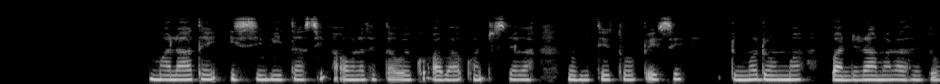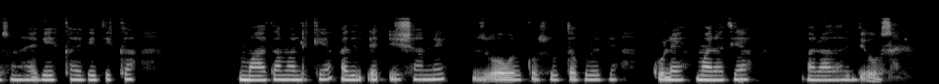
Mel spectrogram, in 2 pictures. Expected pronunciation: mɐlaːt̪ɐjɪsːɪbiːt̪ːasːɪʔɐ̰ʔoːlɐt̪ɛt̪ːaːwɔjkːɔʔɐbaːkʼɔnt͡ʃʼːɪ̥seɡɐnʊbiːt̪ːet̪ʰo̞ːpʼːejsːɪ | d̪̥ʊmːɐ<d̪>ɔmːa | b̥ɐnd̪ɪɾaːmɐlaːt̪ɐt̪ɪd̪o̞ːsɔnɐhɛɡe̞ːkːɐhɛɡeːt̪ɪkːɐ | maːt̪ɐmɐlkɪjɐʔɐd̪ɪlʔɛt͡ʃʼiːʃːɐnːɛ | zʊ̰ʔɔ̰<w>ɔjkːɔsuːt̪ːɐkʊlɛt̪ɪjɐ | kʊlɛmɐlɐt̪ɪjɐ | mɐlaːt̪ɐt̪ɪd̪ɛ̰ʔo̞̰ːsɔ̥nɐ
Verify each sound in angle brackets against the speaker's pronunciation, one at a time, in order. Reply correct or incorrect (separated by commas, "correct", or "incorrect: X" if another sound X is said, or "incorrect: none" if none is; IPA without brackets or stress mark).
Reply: correct, correct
